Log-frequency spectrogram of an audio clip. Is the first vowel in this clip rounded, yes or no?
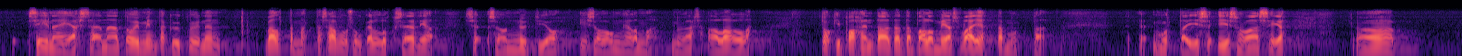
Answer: no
